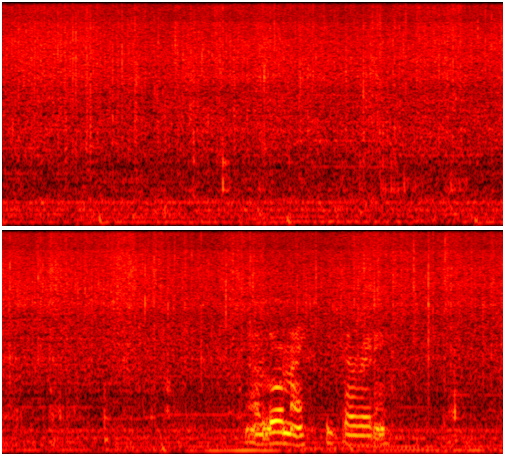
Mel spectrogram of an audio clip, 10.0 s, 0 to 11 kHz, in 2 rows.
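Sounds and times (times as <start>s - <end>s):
vegetables sizzling in oil: 0.0s - 10.0s.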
